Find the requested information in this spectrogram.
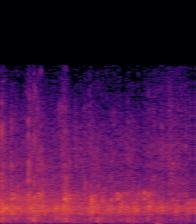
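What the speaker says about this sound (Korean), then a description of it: "한번 격려 박수 한번 부탁합니다" A church congregation gives a sustained, dense round of applause for the women's vocal ensemble during Sunday worship, steady and fairly loud throughout with no talking.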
